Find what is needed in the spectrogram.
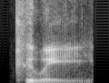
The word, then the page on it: cooee: British English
